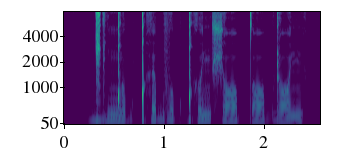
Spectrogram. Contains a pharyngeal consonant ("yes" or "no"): no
